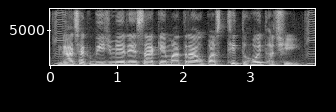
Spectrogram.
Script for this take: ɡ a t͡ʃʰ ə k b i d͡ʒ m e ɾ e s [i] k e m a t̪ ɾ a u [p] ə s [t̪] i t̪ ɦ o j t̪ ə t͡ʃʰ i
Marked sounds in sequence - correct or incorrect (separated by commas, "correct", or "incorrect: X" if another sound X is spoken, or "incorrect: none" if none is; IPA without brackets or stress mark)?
incorrect: a, correct, incorrect: t̪ʰ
